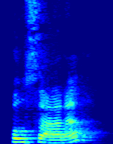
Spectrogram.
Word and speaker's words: Posada: how do you My pronounce your last name? Posada. Oh, Posada.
